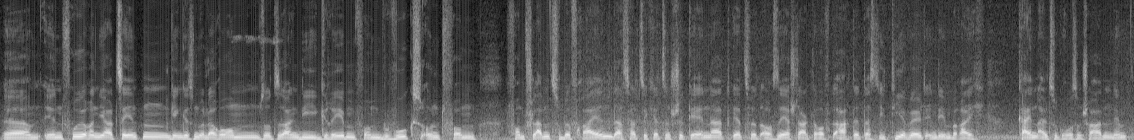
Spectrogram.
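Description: Older man, very dark mellow voice, outdoors. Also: on the low side, fairly even intonation, normal speed. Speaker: agricultural chamber spokesman being interviewed. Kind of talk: interview explanation. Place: outdoors at a machinery fair field. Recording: faint outdoor machinery and ambient noise. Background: faint vehicle and outdoor noise.

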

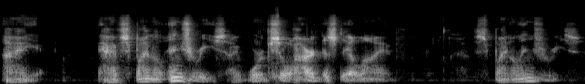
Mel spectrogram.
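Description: An older man with an Upstate New York and New Jersey accent, giving a halting, insistent monologue lecture with sudden loud emphasis. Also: medium pitch, animated, creaky, husky, whispered. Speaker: self-styled preacher lecturing on camera.

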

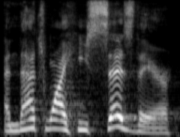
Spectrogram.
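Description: A middle-aged man preaches from a church pulpit, his voice climbing high and falling low. His delivery is expressive and animated, with loud emphatic peaks and hushed low passages. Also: unhurried. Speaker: pastor. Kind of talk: sermon.

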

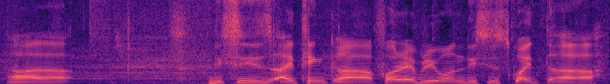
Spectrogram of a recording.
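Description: A young man from Nepal, a master's student, talking casually about his studies with many hesitant fillers and soft chuckles, recorded on a lapel mic. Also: a little high, unhurried, soft background music. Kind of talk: casual testimonial interview. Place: outdoors on a city riverside path and in a bright building.

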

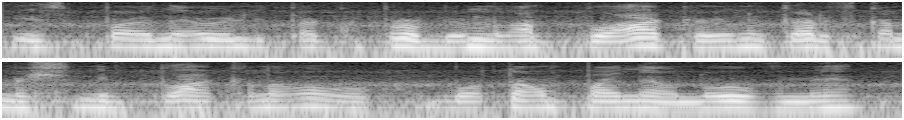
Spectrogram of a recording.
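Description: A man's voice: a little high, flat delivery, racing. A man from Manaus with a Brazilian Portuguese accent, chatting casually in slang to his viewers while riding a motorcycle at night, recorded on a helmet camera mic. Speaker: motovlogger. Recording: dull helmet-cam audio with loud wind and engine noise.

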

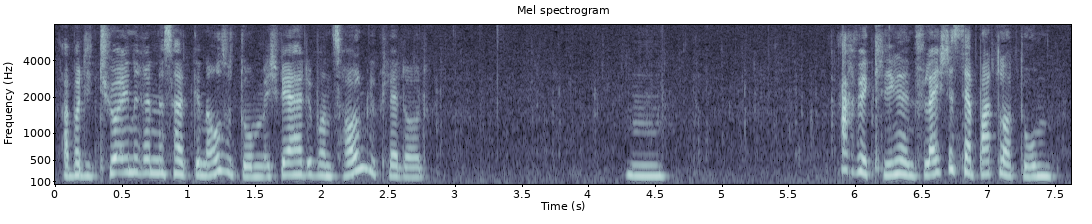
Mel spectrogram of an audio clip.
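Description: Hohe Frauenstimme, locker und verspielt. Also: female voice, a little high, a little fast, long pauses, breathy edge. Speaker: co-host, player of an adventure gamebook. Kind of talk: casual playful chat.

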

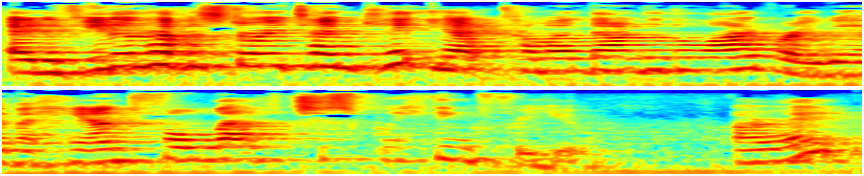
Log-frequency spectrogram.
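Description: A woman's voice: on the high side, quick pace. A middle-aged woman hosting a storytime for young children, explaining things simply and speaking to them directly. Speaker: children's library storytime host. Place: indoor library storytime room. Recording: roomy, distant mic, faint room noise.

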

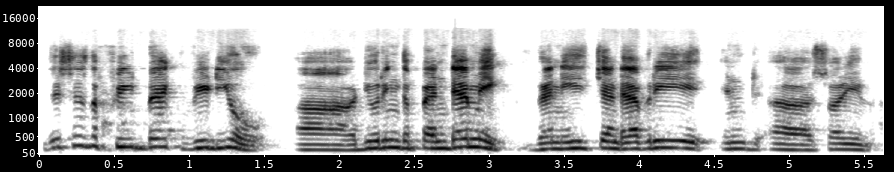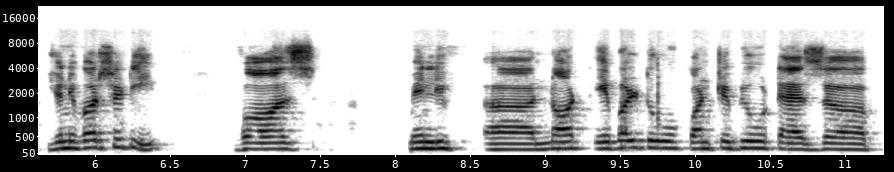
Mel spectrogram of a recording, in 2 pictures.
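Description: A man's voice: high-pitched, normal speed, a bit bright. A man with an Indian English accent presents a university department from slides, with fillers and self-corrections. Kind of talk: presenting slides in an online orientation. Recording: dull lo-fi audio.

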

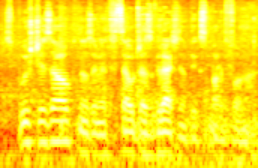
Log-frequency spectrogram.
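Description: Playful dad with lively swooping pitch. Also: male voice, a little fast, music in the background. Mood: playful, teasing. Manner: jokey, rhyming wordplay. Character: playful, teasing, busy father of young children. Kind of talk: children's audio drama acting.

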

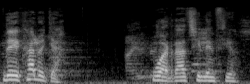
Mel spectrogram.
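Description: An actress with a Castilian Spanish accent dubbing a blunt, insistent addiction counsellor in a documentary. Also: female voice, fairly low pitch, a little slow, close to an everyday voice. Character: blunt, no-nonsense woman counselling recovering addicts. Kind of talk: dubbed documentary conversation. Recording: busy room chatter behind.

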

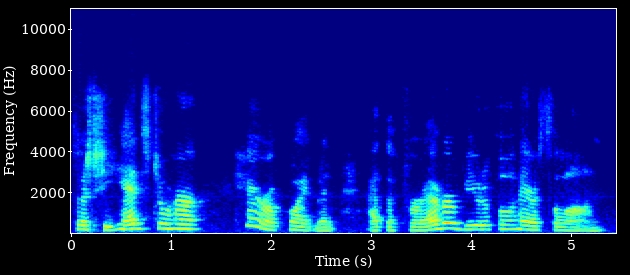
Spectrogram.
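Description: A woman's voice: mid-range voice, animated, unhurried, a bit bright, highs cut off. An older woman announcing and narrating a scripted amateur radio play.

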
